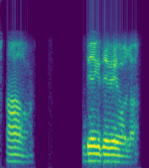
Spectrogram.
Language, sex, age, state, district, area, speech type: Odia, male, 18-30, Odisha, Bargarh, urban, conversation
